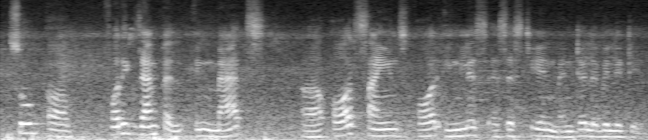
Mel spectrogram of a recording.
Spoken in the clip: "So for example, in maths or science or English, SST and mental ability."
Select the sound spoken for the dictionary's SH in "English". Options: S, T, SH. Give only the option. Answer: S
